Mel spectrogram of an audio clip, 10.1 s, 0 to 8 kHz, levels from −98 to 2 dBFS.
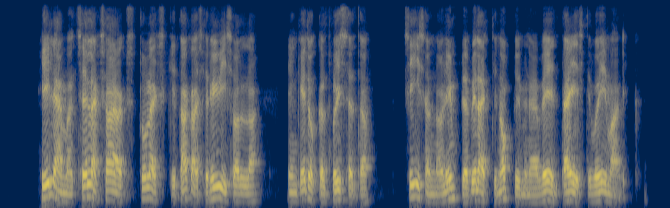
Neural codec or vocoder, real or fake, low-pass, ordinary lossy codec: codec, 44.1 kHz, 7.8 kbps, Pupu-Codec; fake; 7.2 kHz; Opus, 64 kbps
